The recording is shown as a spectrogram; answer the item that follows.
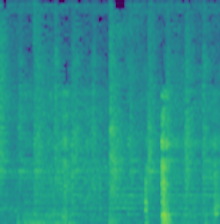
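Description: Skateboard wheels rolling on concrete with a steady low rumble, and one sharp clack of the board about one and a half seconds in.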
